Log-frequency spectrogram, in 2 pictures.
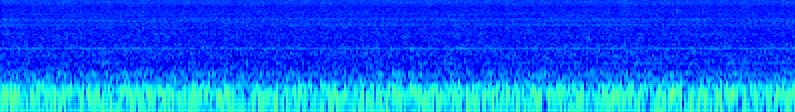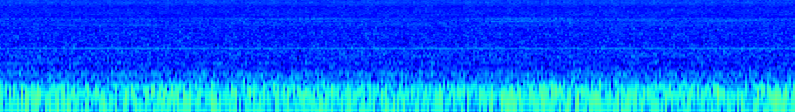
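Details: Even low-pitched hum and hiss that runs without a break, with no animal voices.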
